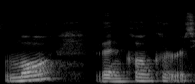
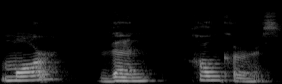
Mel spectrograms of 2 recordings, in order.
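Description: First: "more" rising, "than conquerors" falling soft; repeated for emphasis, "more" rising; stress on more than. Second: More lifted, than conquerors drawn out; preacher stressing "more" slowly. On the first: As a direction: hold up "more", let "than conquerors" fall. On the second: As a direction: lean on "more" then draw out "than conquerors". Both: Shown as a demonstration. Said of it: "My emphasis has been on those two words".

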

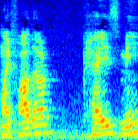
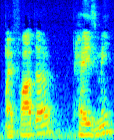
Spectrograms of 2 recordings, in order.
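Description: No difference in how they are said.

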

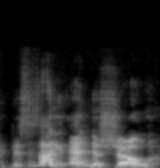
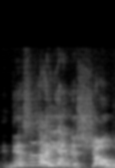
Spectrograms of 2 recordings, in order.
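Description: First: Said in the usual way. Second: Ranting at AEW, repeating it with more force; emphatic repeat, higher. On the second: Real, not acted. Venting about the show's ending, emphatic repeat. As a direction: spell it out again, harder.

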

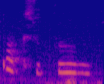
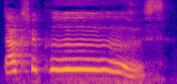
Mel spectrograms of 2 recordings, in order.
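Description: First: Said in the usual way. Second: Long, high, loud drawn-out call of the name; hollered greeting, slow and loud. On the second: Acted. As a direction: stretch it out high and loud, like calling across a room. Calling out a name.

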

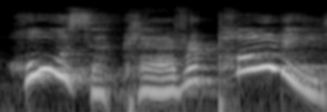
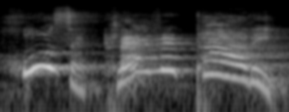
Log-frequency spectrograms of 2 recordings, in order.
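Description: First: Lightly voiced praising granny. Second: High, fast squawky parrot copy. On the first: Granny Pig praising her parrot. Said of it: "says Granny". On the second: Acted. Polly the parrot repeating Granny squawkily. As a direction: parrot it back quickly. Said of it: "repeats Polly Parrot".

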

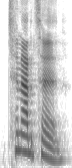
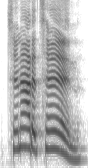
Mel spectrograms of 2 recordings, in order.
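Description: First: Said in the usual way. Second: Excited verdict on the outfit; emphatic praise. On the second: Real, not acted. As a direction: really sell the ten out of ten. Repeats the styling praise emphatically.

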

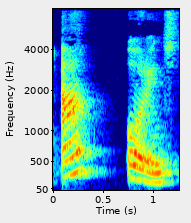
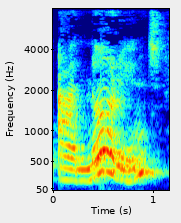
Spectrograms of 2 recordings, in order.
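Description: First: "A orange" con un corte marcado entre la a y orange, sin unir; corte entre palabras. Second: "an orange" uniendo la n con la o, sin pausa; sonidos unidos. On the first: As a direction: separa "A" y "orange" con una pausa seca. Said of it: "Tengo que hacer ahí como un corte". (di "A orange" cortando el sonido entre las dos palabras) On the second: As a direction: enlaza "an" y "orange" de forma fluida. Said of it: "uniendo la N con la O". (di "an orange" ligando la n con la o) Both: Shown as a demonstration.

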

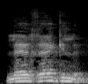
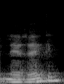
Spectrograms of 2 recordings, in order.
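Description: First: "règles" projected, with the è held clearly; firm word model. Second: Said in the usual way. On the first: Shown as a demonstration. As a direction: present "règles" firmly to the class. Word modelled, then repeated plainly. ("règles" بصوت واضح، مع تمديد è)

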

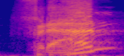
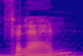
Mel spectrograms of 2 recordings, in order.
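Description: First: Louder name, swooping sharply upward; insistent call. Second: Low, soft questioning name; tentative call. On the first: Player wanting an answer from Fran, insistent call. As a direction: call out with a steep questioning rise. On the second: Player checking whether Fran is there, tentative call. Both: Real, not acted.

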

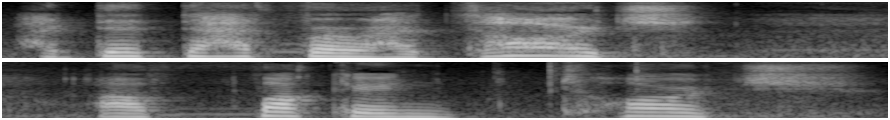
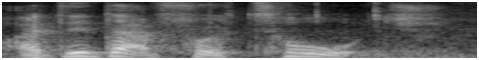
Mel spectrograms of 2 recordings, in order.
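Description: First: High, drawn-out incredulous complaint; exasperated disbelief. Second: Said in the usual way. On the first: Real, not acted. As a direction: stretch each word in disbelief.

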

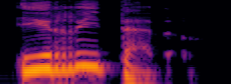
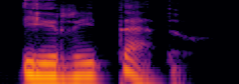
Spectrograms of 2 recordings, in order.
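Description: First: "Irritado" pitched high and loud; emphatic. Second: Said in the usual way. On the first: Shown as a demonstration. Teacher repeating a word for learners, high and emphatic. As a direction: punch out "Irritado", raised well up.

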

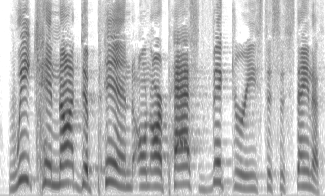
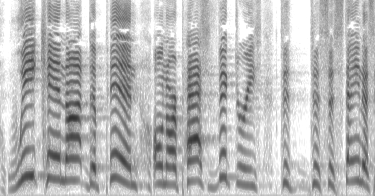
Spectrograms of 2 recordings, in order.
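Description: First: Said in the usual way. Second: Emphatic repeat. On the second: Shown as a demonstration. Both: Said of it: "Please listen to that".

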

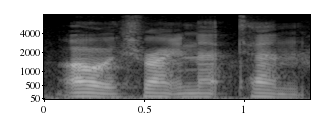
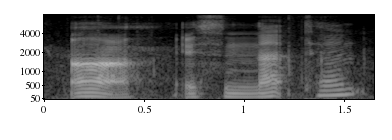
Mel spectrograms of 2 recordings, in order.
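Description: First: Said in the usual way. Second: Slower, doubtful question rising at the end. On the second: Real, not acted. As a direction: check it again, unsure.

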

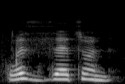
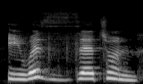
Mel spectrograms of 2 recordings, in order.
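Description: First: Said in the usual way. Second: إوزة drawn out slowly, each sound held; slow teacher model word. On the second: Shown as a demonstration. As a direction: say إوزة slowly and clearly for children. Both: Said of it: "لاحظوا معي".

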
